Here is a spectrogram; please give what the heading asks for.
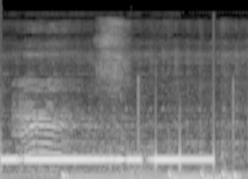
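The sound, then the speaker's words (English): A telephone sounds while a phone call is placed: one loud, steady tone holds for about two seconds with a few short beeps around it, then cuts off. “We're about to do phone calls.”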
